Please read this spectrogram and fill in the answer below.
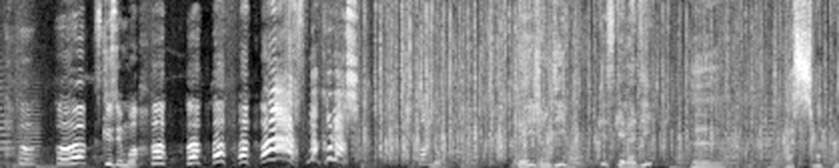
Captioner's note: laughs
